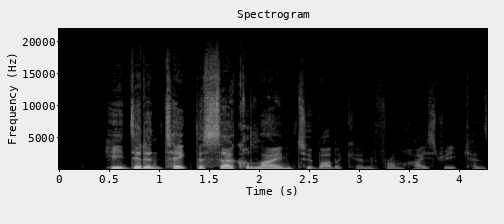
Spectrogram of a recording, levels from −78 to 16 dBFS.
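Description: Nothing in the speech stood out as a technical problem on listening.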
